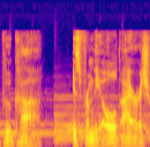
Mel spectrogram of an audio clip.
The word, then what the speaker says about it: Púca: The meaning of Pooka, pronounced Puka, is from the Old Irish word, Pooka, which means goblin.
